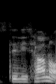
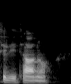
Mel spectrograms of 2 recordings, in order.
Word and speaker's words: Stilitano: Ähm, ja, auf jeden Fall, mein Nachname wird Stilitano ausgesprochen, also eigentlich genauso, wie man es schreibt. Aber mhm. tatsächlich wird das sehr oft falsch ausgesprochen. Aber Carmine ist Celitano.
